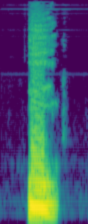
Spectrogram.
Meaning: The sixth character in the Bengali abugida
- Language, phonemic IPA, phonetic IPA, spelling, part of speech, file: Bengali, /u/, [ˈuˑ], ঊ, character, LL-Q9610 (ben)-ঊ.wav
